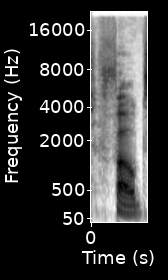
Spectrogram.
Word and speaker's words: Foulkes: And my last name is folks.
